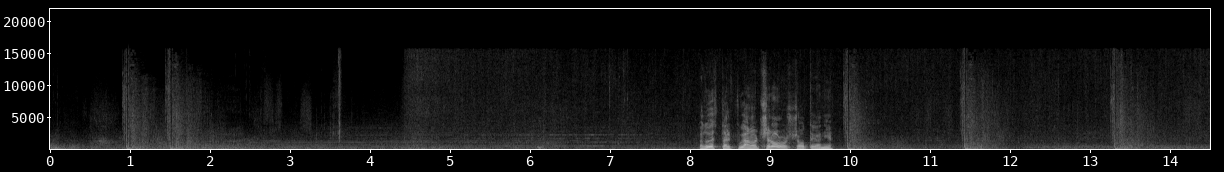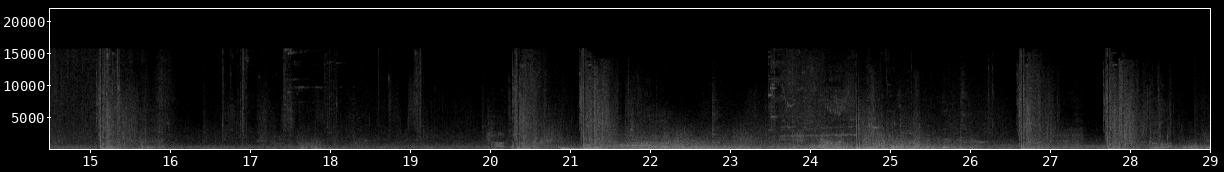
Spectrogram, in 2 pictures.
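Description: Gunshots fire in sharp single bangs.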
